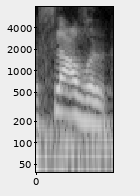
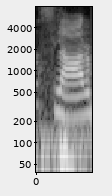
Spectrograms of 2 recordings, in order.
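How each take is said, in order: First: फ्लावर said as two syllables, flaa-ver, with a clear v; students' wrong pronunciation. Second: फ्लावर said as one smooth syllable, flaar, no v sound; correct pronunciation. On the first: Teacher imitates students' mistake, फ्लावर as flaa-ver. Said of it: "students क्या करते हैं, फ्लावर बोलते हैं". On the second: Teacher shows students the right way, फ्लावर as flaar. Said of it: "इसका pronunciation गलत है, इसको हम लोग फ्लावर बोलेंगे". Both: Shown as a demonstration.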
